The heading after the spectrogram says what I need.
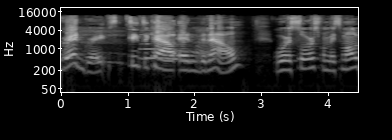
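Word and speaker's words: Vinhão: I'm going to assume that H is silent. Vinau.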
